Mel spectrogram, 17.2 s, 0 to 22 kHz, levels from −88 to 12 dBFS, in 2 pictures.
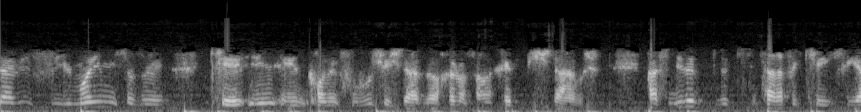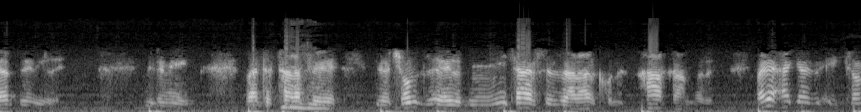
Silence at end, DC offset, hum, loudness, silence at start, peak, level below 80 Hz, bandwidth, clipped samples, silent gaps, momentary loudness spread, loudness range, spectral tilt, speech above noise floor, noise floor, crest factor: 0 s; under 0.1%; none; -16 LUFS; 0 s; 0 dBFS; -40 dBFS; 11 kHz; under 0.1%; none; 18 LU; 4 LU; -5 dB/octave; 19 dB; -36 dBFS; 18 dB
